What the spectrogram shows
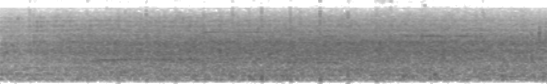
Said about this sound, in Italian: Un saluto caloroso rivolgo alle nuove guardie svizzere e ai loro familiari in occasione della festa di questo storico e benemerito corpo. Un applauso alle guardie svizzere.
